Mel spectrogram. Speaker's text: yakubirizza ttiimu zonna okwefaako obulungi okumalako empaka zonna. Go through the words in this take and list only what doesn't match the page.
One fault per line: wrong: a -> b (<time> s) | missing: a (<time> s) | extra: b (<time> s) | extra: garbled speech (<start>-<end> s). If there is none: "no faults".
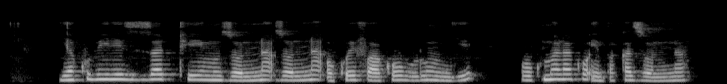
extra: zonna (2.8 s)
